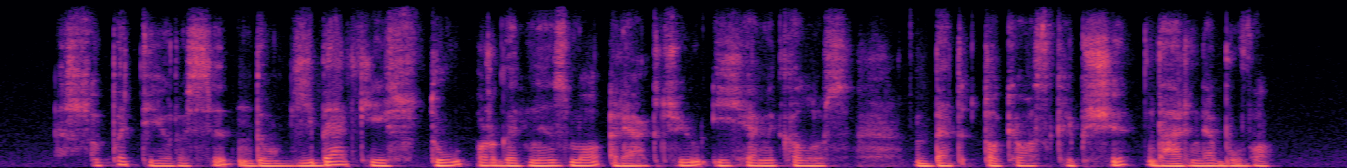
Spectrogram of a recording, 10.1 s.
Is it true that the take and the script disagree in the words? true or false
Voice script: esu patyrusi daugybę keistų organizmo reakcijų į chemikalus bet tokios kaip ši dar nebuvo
false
